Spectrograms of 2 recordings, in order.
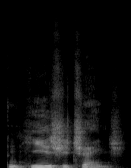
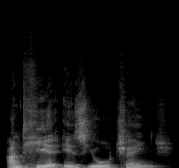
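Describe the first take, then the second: First: The words are reduced and run together quickly. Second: Every word is said fully and separately. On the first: "because he's using fast natural English" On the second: "What he's actually saying is"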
